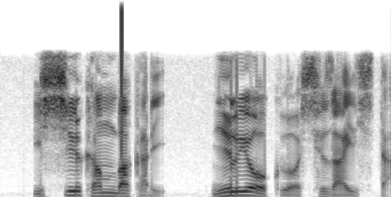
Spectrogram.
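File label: Japanese Male, Synth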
